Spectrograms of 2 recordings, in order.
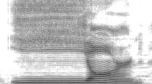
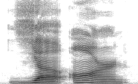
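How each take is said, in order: First: The word is said as one smooth syllable. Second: The word is split with an extra vowel. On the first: The speaker calls it right. "We say yarn" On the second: The speaker calls it wrong. "we don't say ya arn"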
